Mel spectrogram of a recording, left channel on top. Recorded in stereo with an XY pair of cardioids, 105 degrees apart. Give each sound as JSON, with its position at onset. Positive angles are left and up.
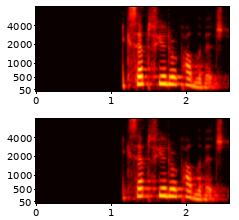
{"t": 1.2, "sound": "a woman speaking", "azimuth_deg": 55, "distance_m": 0.7}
